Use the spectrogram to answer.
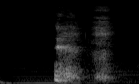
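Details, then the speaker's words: Sneeze from a person four months on testosterone who also reports spring allergies: a single sudden, loud, explosive burst with a softer trailing second puff over faint room hum. "my sneezes have changed that's one thing I've started sneezing up my dad really loud"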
